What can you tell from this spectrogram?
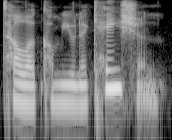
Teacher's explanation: the te is secondary stress so it'll get a little longer and you should be able to hear the vowel but k is the primary stress so it'll be higher and longer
